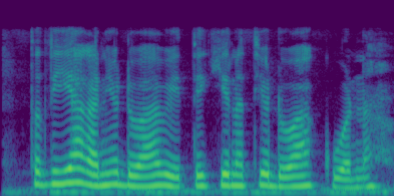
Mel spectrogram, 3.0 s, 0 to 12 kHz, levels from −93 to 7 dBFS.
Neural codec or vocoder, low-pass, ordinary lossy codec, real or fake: none; 7.2 kHz; none; real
